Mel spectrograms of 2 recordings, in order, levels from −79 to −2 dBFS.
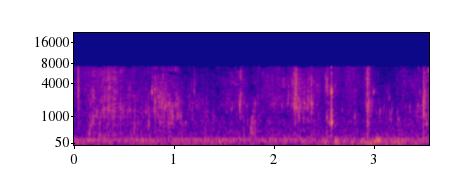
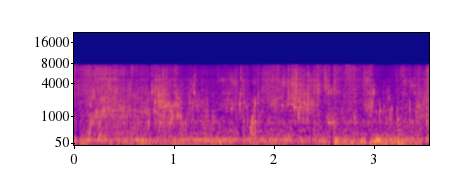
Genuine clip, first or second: first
